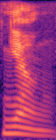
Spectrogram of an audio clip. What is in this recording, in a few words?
"ngiang3", Taiwanese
